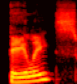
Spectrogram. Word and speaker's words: phthalates: Phthalates, which is spelled phth a l a t-s, that is a large group of compounds used as liquid plasticizers.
